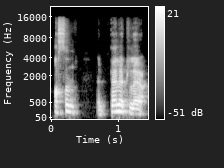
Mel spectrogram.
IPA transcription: 'ăšăn e 'pĕlĕtlĕ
